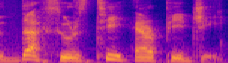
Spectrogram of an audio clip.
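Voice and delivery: French words in a clumsy, hammed-up English accent; a Frenchman mangling it in mock English accent; bad English accent. Shown as a demonstration. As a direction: put on a deliberately rotten English accent. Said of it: "mon accent anglais tout pourri".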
